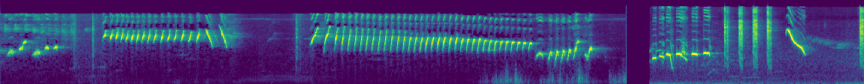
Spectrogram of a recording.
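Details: White-rumped shama singing a full 'isian' song: two long, fast, buzzy rattling trills, then lower whistled notes and quick sharp chips. Near the end, clicking sounds and a low background rumble.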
